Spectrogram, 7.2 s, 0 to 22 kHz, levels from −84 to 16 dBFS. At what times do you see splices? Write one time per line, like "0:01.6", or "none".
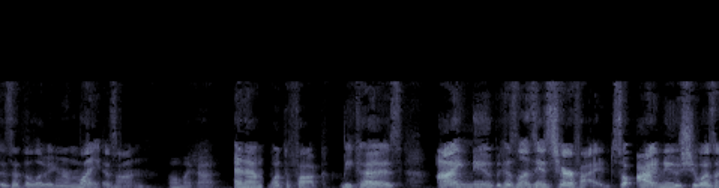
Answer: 0:02.6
